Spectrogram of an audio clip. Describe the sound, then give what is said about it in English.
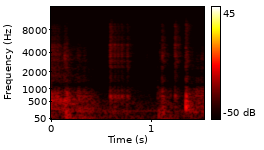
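A chair creaks in several short, uneven bursts of strained groaning and squeaking, fairly quiet, with no one speaking. “My chair's falling apart.”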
